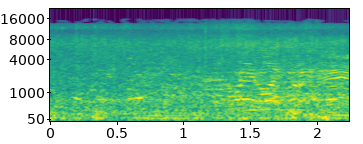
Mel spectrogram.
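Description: Indistinct voices chattering on an open ship's pool deck, mostly in the second half, over a steady low rumble of wind on the microphone.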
